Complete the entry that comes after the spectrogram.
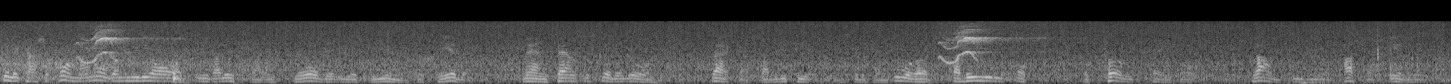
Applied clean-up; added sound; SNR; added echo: none; Bird vocalization, bird call, bird song; 0 dB; none.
